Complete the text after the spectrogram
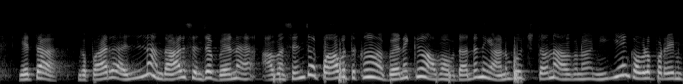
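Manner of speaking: ordinary talk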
